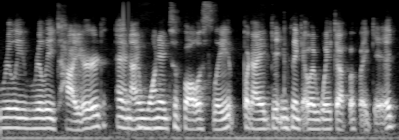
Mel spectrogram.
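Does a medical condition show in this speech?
Yes: cleft lip and palate, severe.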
